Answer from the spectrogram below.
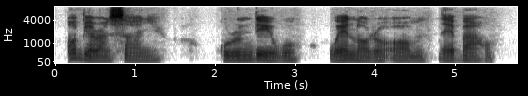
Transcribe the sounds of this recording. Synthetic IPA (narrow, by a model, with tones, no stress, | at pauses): ɔ˦bja˨ɾa˨n̩˨sa˦a˨ɲɪ˦ | kʷu˨ɾu˨n̩˦dɪ˦e˨wo˦ | we˨˦nɔ˨ɾʊ˦ʔɔ˦m̩˦nʔe˦ba˦a˦ɦʊ˨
